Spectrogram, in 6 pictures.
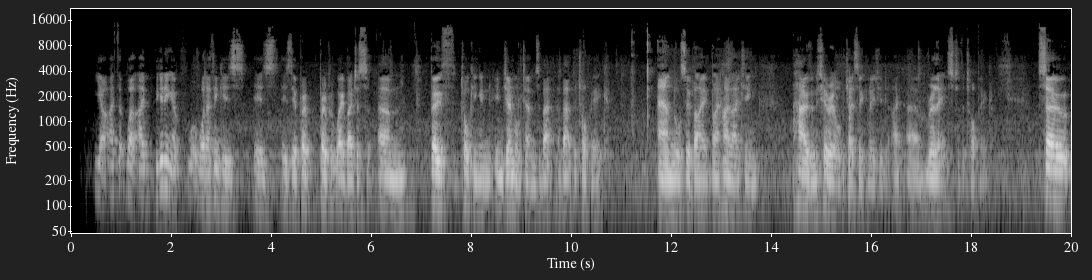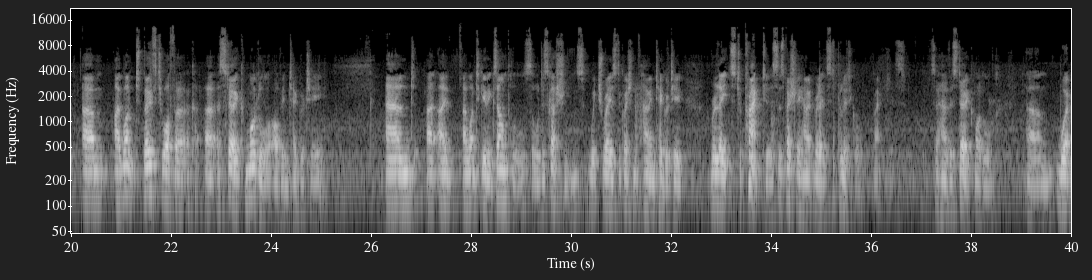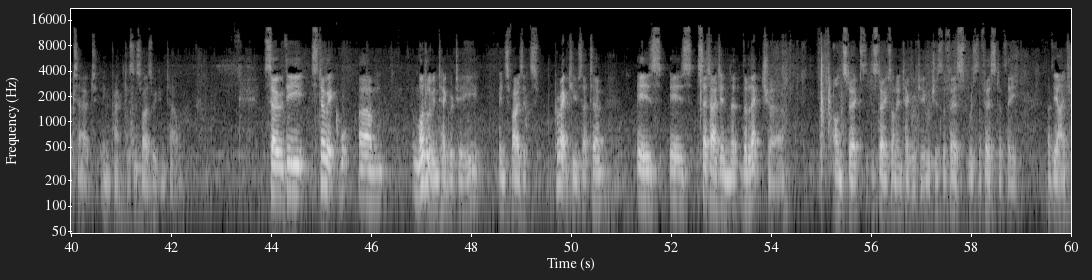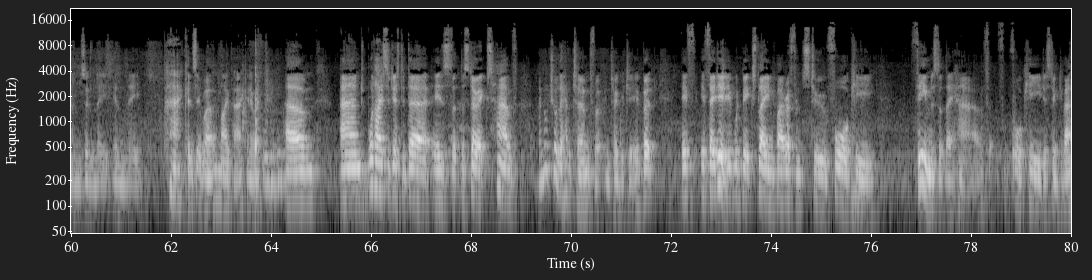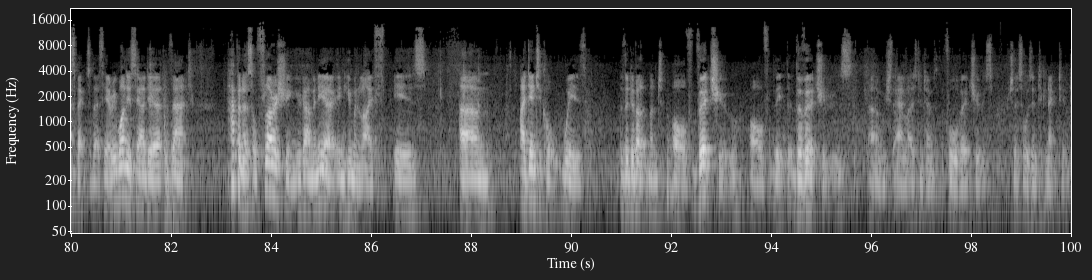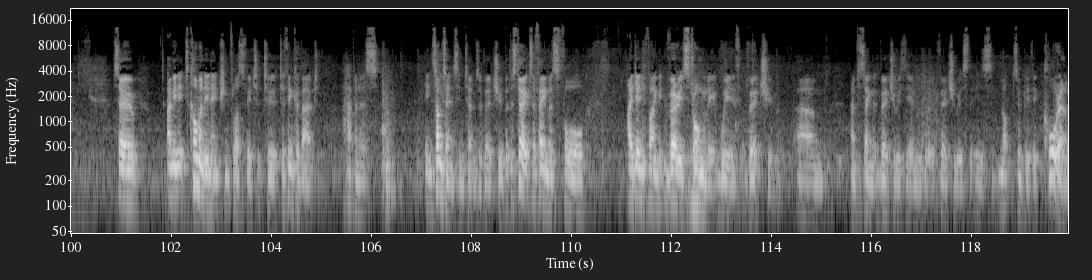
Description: Introductory lecture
